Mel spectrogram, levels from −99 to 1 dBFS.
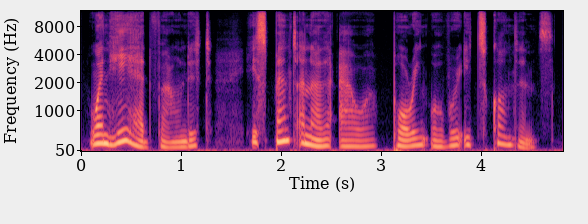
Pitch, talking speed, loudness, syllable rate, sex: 170 Hz, 160 wpm, -22 LUFS, 4.3 syllables/s, female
